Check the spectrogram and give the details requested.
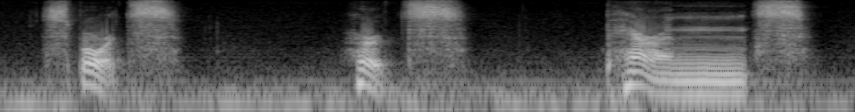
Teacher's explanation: Feel a crisp, percussive hiss between the tip of the tongue and the teeth.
